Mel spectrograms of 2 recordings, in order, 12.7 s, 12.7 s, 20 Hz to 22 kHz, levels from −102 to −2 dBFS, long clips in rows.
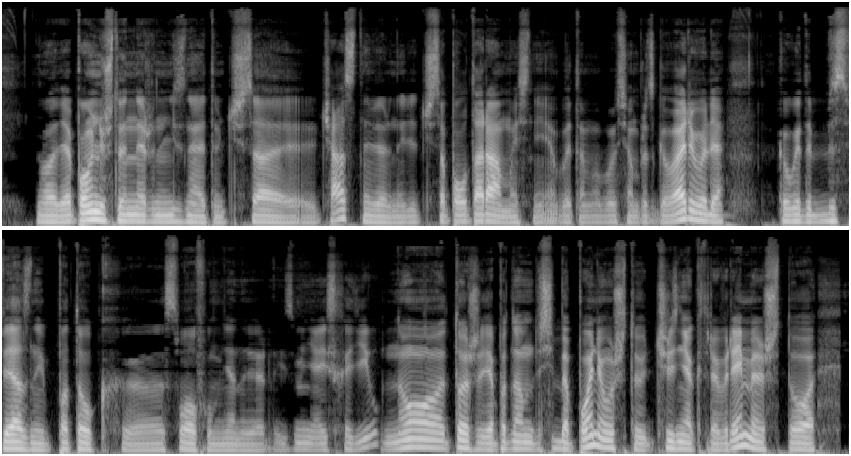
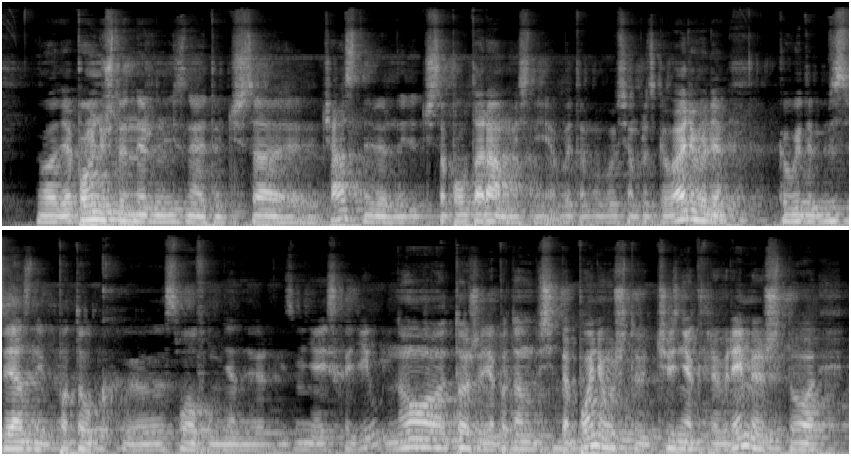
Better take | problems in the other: first | room echo; very slight; dies away in 0.7 s

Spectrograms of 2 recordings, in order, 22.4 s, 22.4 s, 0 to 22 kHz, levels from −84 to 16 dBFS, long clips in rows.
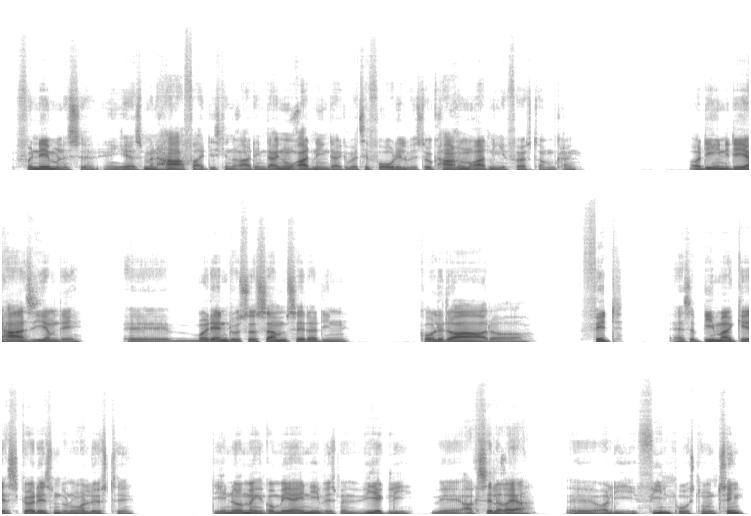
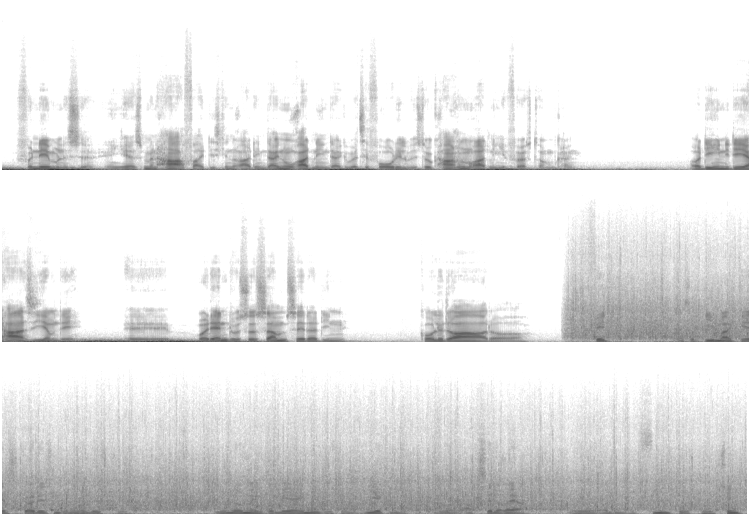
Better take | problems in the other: first | rain or running water; very loud; throughout; 4 dB above the speech

